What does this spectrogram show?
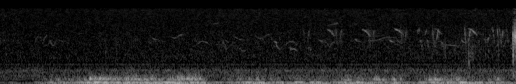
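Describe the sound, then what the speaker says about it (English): Several bird species call in a valley below at sunset on a safari, including a green-backed camaroptera, golden-tailed woodpecker, rattling cisticola and orange-breasted bushshrike: faint, distant chirps and short whistles over a low steady hum. "the different birds calling in the valley below"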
